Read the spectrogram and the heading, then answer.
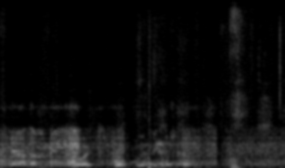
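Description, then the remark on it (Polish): Steady hiss of static from a radio switched on with no station tuned, used as white noise to calm a baby, a wide rushing noise that swells and dips as the dial moves, with brief garbled fragments breaking through. “To jest biały szum, który przypomina dziecku okres płodowy.”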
